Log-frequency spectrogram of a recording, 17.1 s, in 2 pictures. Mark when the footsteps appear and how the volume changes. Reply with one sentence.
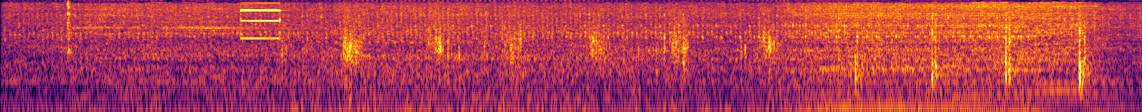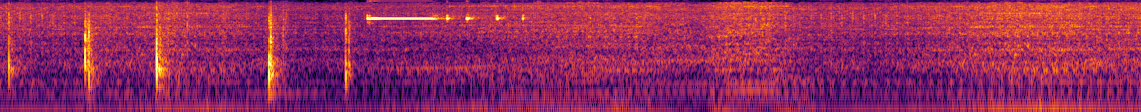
You can hear the footsteps from 1.9 to 11.2 s, getting louder.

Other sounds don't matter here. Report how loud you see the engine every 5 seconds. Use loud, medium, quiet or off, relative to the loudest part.
loud, loud, medium, loud.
